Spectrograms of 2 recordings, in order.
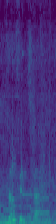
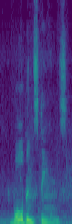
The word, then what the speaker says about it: Wolfenstein: Am I saying that correctly? Wolfenstein. No. How do you say it? Wolbensteins.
